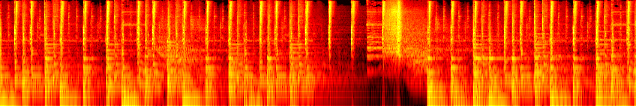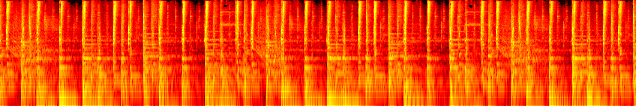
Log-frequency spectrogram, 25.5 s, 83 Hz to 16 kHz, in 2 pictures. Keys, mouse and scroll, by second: 0.5 g, 2.7 click, 3.5 e, 11.4 g.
